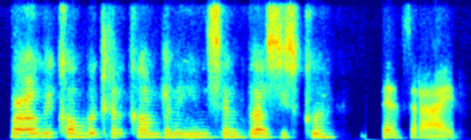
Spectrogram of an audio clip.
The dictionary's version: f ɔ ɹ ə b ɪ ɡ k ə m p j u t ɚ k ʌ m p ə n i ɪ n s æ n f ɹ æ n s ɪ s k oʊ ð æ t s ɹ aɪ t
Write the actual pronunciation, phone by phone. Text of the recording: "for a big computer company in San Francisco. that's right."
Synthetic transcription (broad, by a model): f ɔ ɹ ə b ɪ k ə m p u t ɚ k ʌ m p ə n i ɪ n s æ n p ɹ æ s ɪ s k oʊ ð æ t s ɹ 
